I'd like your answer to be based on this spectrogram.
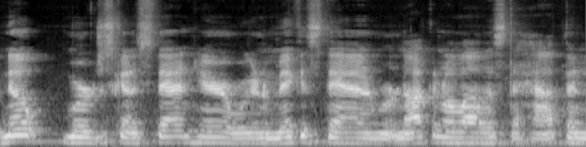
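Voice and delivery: ordinary talk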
